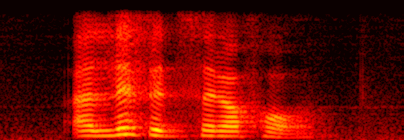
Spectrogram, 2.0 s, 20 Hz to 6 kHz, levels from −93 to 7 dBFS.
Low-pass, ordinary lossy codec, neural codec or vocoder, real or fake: 5.4 kHz; none; codec, 16 kHz, 0.2 kbps, FocalCodec; fake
